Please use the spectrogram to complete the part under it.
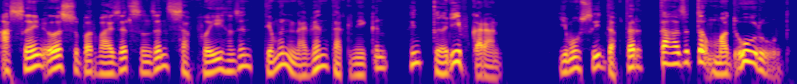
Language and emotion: Kashmiri, happy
